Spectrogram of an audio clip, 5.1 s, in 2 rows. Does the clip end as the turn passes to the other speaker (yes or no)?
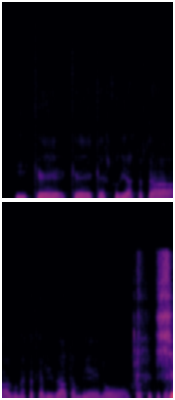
yes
